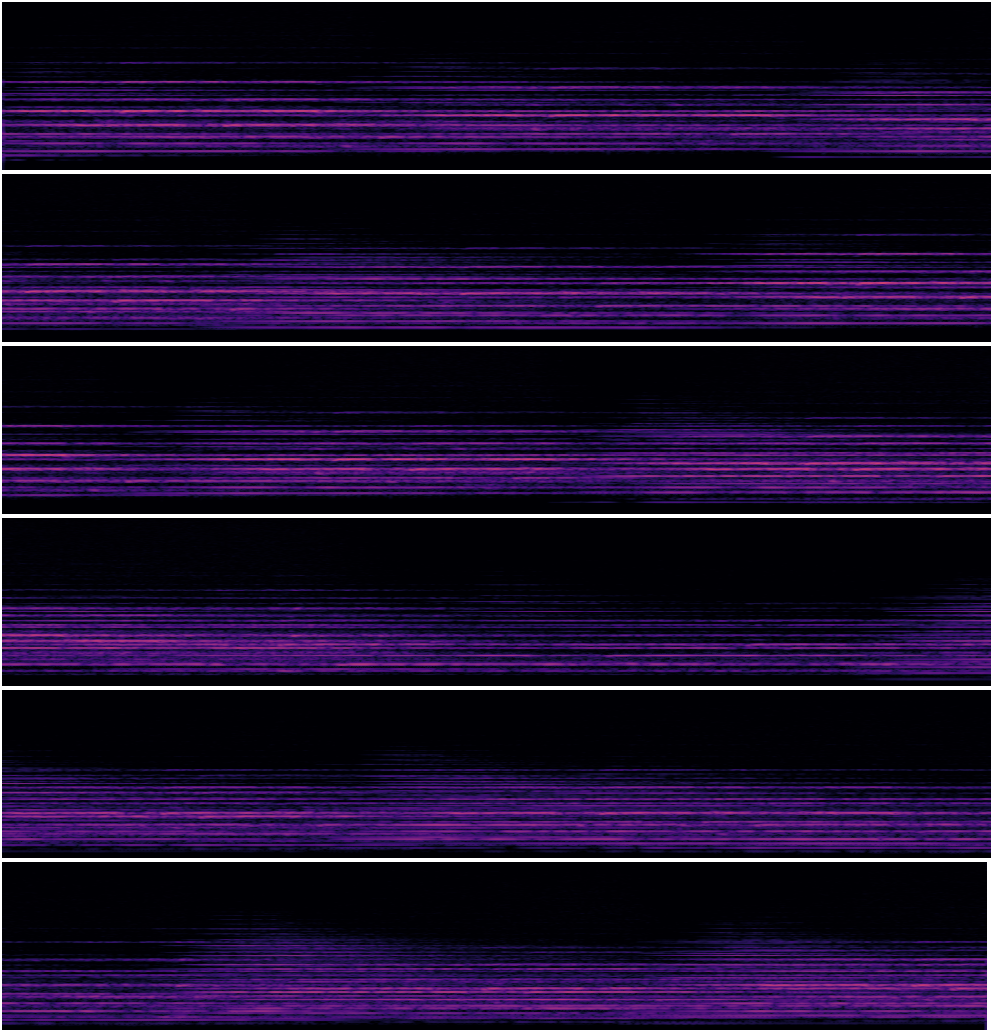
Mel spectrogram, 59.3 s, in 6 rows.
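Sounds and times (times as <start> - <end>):
peaceful ambient music: 0.0 - 59.2.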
